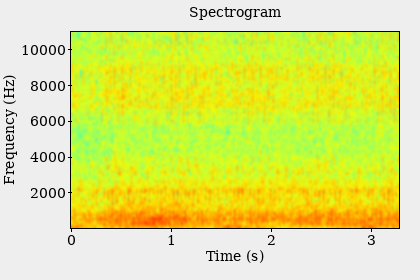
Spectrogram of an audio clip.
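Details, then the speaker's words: Mazda2 1.5L Sport petrol engine converted to run on hydrogen, warm, MAF sensor disconnected, running on near-zero hydrogen pressure: fast, sharp diesel-like ticking knock at every firing. Owner suspects ignition timing; unconfirmed. "Whether that sound goes away, because I think it should probably sound like any other petrol engine. It shouldn't have this knocking sound."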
